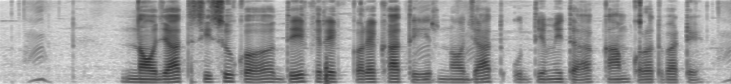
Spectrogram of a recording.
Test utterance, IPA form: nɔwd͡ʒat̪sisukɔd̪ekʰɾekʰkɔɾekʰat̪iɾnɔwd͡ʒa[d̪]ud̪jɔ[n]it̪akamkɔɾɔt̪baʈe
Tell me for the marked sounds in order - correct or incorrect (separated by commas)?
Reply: incorrect, incorrect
